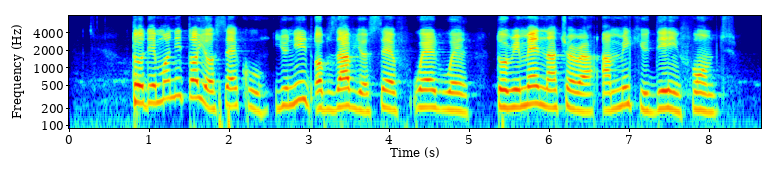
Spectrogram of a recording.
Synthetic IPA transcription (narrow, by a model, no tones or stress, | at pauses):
todemɔnitɔjɔsɛkujunidɔbzavjɔsɛlfwɛldwɛl | toɹimẽnːat͡ʃɔɹalãnmekʰjudeĩnfɔmd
